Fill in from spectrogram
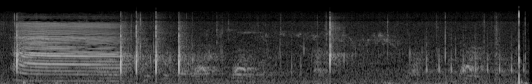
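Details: A Laysan albatross in a courtship dance at Princeville, Kauai, Hawaii, gives one drawn-out, nasal, bleating moan lasting about a second, followed by scattered sharp bill clacks over soft background wind.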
